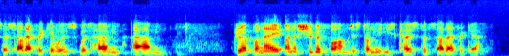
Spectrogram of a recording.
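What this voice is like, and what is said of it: South African accent. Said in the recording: “life started out back in South Africa, and I think the accent gives that away”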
